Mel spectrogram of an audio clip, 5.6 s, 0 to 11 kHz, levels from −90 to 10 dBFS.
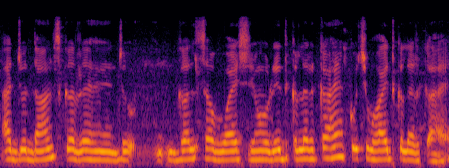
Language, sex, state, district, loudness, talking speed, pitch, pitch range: Hindi, male, Uttar Pradesh, Budaun, -16 LUFS, 235 wpm, 180 Hz, 170-190 Hz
